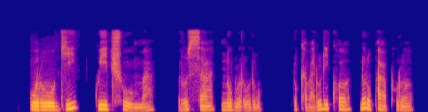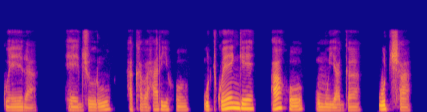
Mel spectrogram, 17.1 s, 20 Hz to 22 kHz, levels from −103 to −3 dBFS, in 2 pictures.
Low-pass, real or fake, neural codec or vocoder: 7.2 kHz; real; none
